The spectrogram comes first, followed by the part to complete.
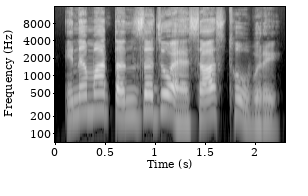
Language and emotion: Sindhi, neutral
